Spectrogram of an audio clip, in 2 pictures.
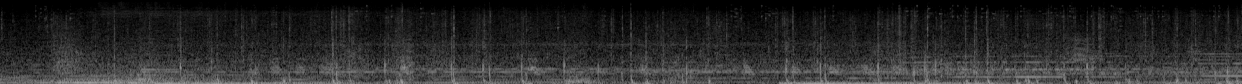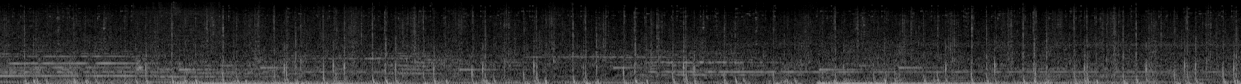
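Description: Hoofbeats of a galloping horse in The Witcher 3, a quiet, rapid clip-clop running under game music and ambience for most of the stretch.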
